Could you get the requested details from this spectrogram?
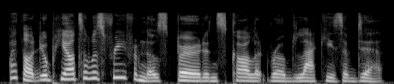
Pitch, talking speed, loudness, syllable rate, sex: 185 Hz, 230 wpm, -18 LUFS, 5.8 syllables/s, female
